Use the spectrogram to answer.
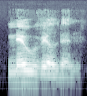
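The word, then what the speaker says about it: Neue Wilde: So how did you pronounce it better than me? No, Neuwilden.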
